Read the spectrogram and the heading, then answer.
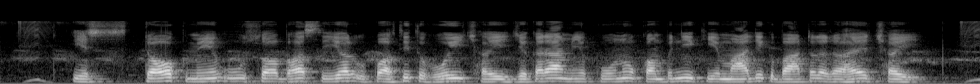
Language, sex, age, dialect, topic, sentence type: Magahi, male, 60-100, Western, banking, statement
